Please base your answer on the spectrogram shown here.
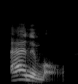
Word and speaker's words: animal: I as sound schw animal the second syllable is unstressed and that is why I sounds like uh therefore I I I animal president the second syllable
